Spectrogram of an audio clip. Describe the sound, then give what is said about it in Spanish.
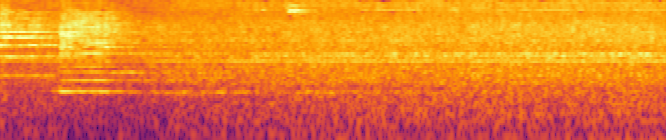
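Trains at Atocha railway station: a brief horn blast sounds near the start, then a steady, dense rail rumble and wide hiss continue to the end. “Aquí en Atocha”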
